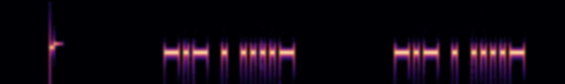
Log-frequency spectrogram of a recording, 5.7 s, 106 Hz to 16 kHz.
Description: Morse code, heard as a keyed tone, about 25 wpm, 700 Hz. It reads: KE4 KE4
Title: USA Call Sign Prefixes - Repeated 2x - 25wpm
